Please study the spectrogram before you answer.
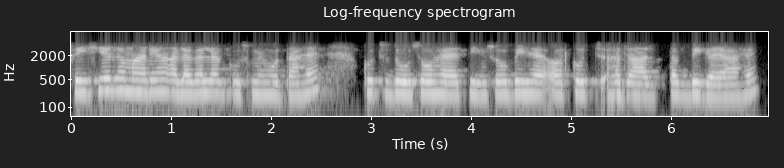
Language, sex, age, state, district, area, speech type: Hindi, other, 45-60, Madhya Pradesh, Bhopal, urban, conversation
